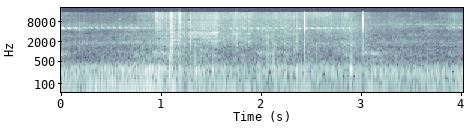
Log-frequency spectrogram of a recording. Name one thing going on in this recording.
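Leaves rustle as a hand brushes through low plants.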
